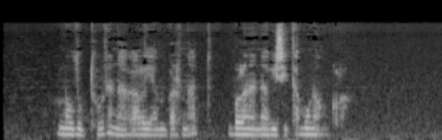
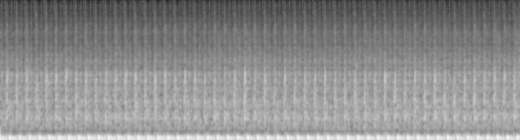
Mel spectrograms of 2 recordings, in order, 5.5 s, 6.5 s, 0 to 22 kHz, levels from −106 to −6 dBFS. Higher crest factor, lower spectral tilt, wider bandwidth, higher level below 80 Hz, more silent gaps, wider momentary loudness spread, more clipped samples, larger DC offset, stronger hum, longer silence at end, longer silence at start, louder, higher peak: first, 26 dB vs 12 dB; second, -3 dB/octave vs -5 dB/octave; second, 11.5 kHz vs 18.5 kHz; second, -68 dBFS vs -16 dBFS; neither; first, 20 LU vs 1 LU; neither; neither; neither; first, 1.15 s vs 0 s; first, 0.7 s vs 0 s; second, -34 LUFS vs -17 LUFS; second, -12 dBFS vs -2 dBFS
